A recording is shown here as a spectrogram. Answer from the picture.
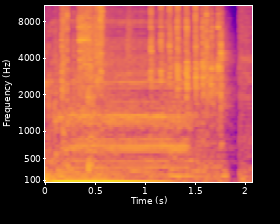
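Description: News-bulletin transition sound effect: a sudden hit with a deep bass boom and a many-toned ringing under a rapid ticking, fading away over about two seconds.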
